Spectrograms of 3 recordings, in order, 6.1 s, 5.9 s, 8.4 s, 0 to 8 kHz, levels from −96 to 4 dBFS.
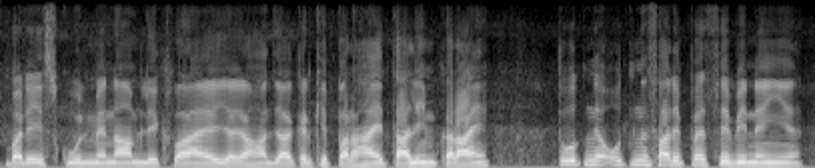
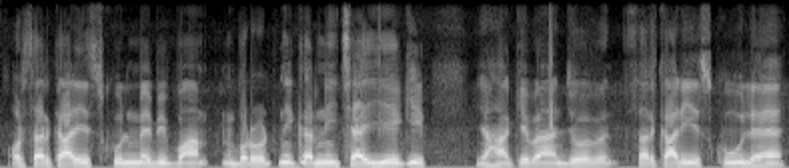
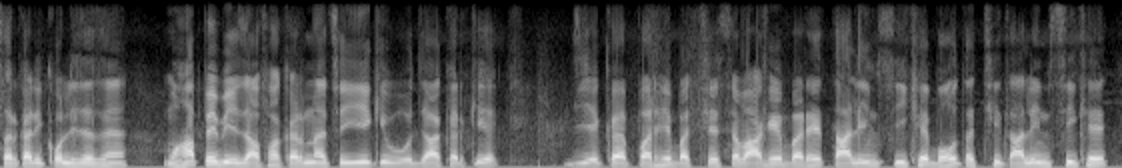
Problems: none marked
